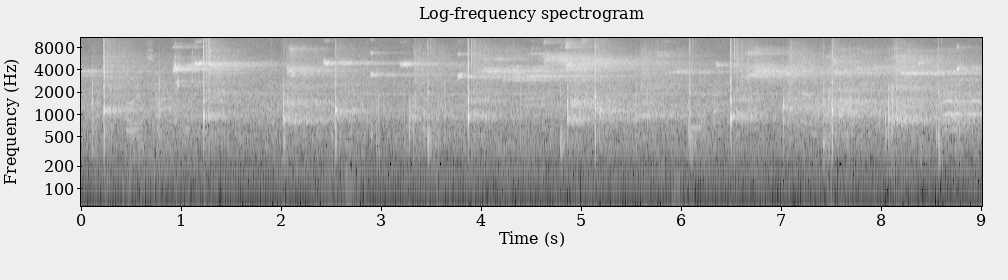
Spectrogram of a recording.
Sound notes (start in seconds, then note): 2.0 ball bouncing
